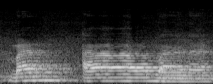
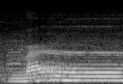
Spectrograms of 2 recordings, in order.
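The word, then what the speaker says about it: مَنْ آمَنَ: Man amana, jangan sampai menjadi man atau mal, beda nun sukun yang idgham, nun sukun yang ikhfa itu salah, karena dia bertemu huruf alif. Benar sekali. Itu termasuk huruf yang izhar.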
